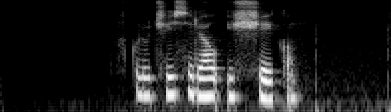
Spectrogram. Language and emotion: Russian, neutral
